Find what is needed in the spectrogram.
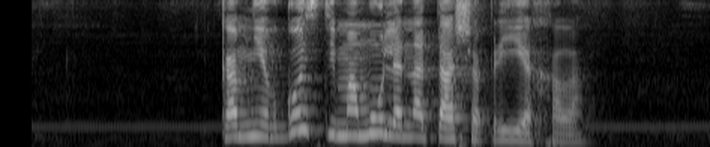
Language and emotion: Russian, positive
